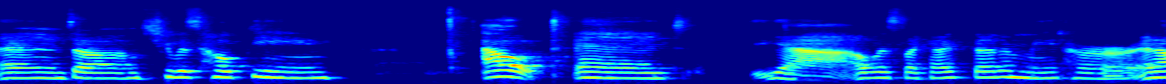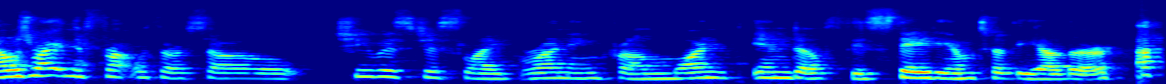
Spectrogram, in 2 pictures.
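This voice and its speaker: A woman's fairly high voice, fairly slow in pace, with ordinary pitch variation. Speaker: guest speaker on a notary business show. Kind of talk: casual chat. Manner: loud; animated.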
